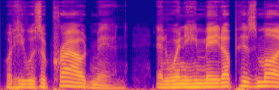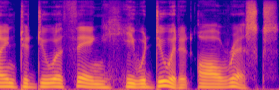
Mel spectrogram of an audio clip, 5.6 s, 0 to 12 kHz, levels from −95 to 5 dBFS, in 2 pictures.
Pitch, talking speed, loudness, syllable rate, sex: 125 Hz, 260 wpm, -15 LUFS, 4.7 syllables/s, male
